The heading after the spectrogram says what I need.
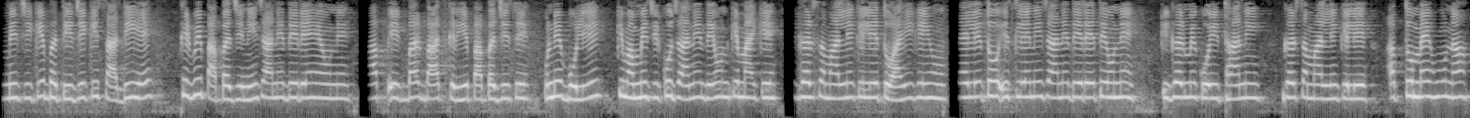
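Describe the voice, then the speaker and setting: A woman acts out a caring, outspoken young daughter-in-law in a cartoon story. She talks earnestly in a very high voice with a gravelly edge. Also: little pitch movement, a little fast, hardly any pauses, slight background noise. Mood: concerned. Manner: concerned, earnest, persistent. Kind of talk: cartoon voice acting.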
